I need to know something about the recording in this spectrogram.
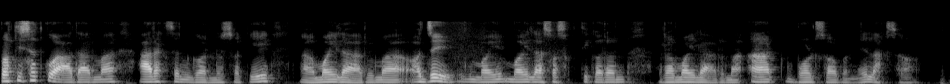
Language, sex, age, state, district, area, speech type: Nepali, male, 45-60, West Bengal, Kalimpong, rural, spontaneous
